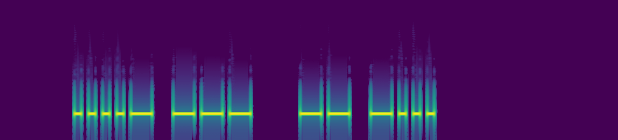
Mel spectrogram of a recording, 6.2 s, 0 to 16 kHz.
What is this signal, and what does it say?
Morse code, heard as a keyed tone, about 17 wpm, 700 Hz. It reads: 4O MB
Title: Winter Field Day Exchanges Encore 17wpm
